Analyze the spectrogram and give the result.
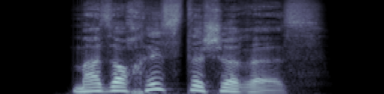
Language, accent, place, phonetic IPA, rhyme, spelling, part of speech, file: German, Germany, Berlin, [mazoˈxɪstɪʃəʁəs], -ɪstɪʃəʁəs, masochistischeres, adjective, De-masochistischeres.ogg
- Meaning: strong/mixed nominative/accusative neuter singular comparative degree of masochistisch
